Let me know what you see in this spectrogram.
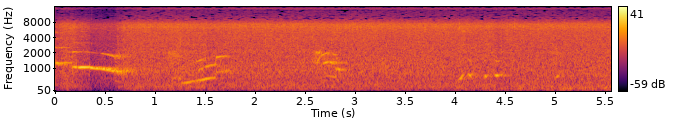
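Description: Heavy rain pouring steadily onto roofs and walls, an even hiss, with a few brief pitched calls heard over it.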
